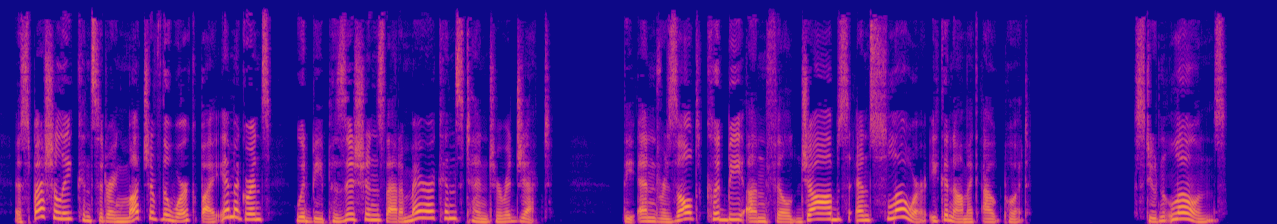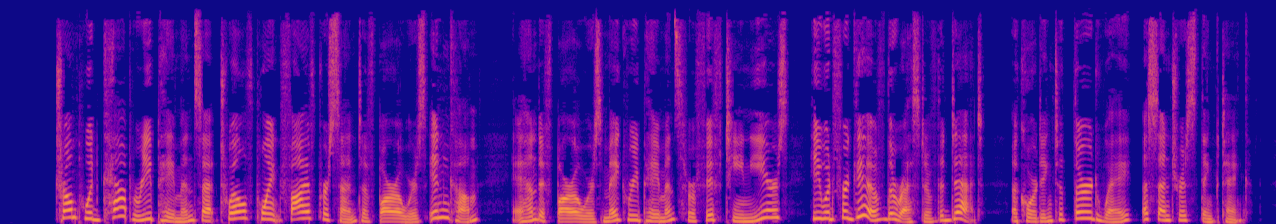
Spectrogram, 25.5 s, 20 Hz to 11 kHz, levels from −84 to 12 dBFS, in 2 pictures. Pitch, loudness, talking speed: 235 Hz, -16 LUFS, 145 wpm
